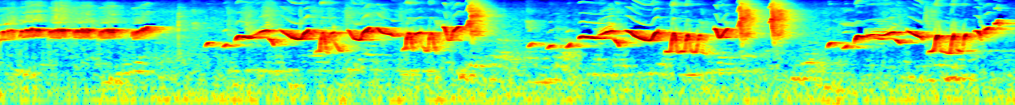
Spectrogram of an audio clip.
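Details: White-rumped shama, a caged fighter bird in an agitated state, singing loud rich whistled phrases that step up and down in pitch, with sharp upswept notes and brief pauses between runs.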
